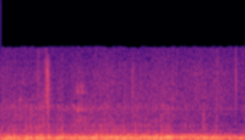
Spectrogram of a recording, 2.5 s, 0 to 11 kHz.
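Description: A steady, droning propeller-plane engine hums continuously at a constant level, with a low throbbing tone and a rushing wash of air, and no voices over it; the plane is 5,000 feet in the air, headed for Palm Springs.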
